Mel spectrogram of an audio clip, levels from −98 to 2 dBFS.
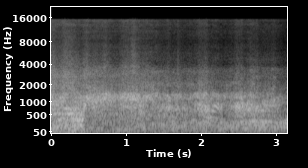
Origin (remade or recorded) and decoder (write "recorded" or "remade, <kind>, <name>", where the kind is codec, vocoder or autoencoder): remade, autoencoder, DAC-VAE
